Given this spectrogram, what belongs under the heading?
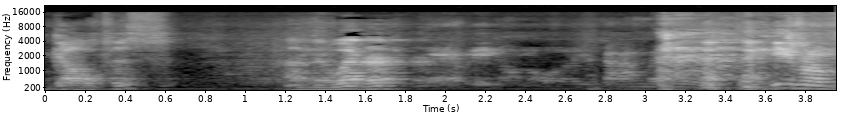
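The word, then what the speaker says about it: Gaultois: How do you say that? Galtois, right? Galtus. Looks like Galtois to me. Galtus. Does he say Galtus?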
